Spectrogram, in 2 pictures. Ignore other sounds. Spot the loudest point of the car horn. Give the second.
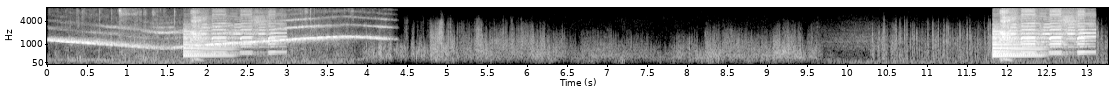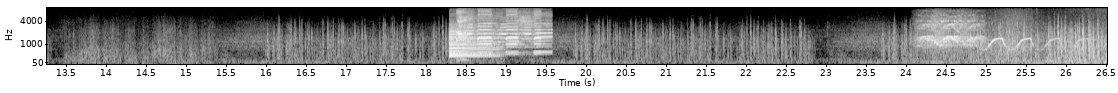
12 s.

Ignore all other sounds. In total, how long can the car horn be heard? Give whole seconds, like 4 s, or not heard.
4 s.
